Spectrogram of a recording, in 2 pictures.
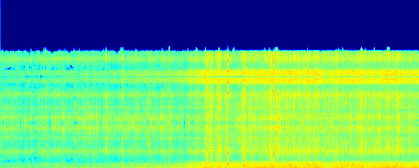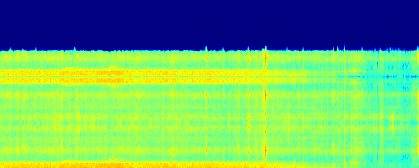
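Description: Mountain bike rolling fast down a dirt forest trail: low rumble of tyres and wind buffeting the handlebar camera's microphone. It builds over the first few seconds as speed picks up and eases off near the end, with a few faint clicks from bumps.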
